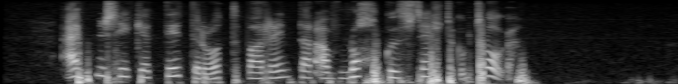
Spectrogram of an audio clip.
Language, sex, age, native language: Icelandic, female, 20-29, Icelandic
